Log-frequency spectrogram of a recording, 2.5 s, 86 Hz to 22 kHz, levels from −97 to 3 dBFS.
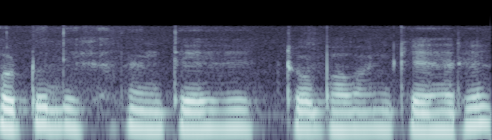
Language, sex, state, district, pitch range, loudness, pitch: Chhattisgarhi, male, Chhattisgarh, Rajnandgaon, 130-145 Hz, -18 LUFS, 135 Hz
